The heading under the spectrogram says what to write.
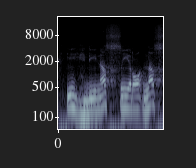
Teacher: nun di sini tipis masuk kepada huruf shad yang tebal. Jangan sampai nunnya terbawa tebal pula. Ya, jadi pentingnya memperhatikan antara huruf yang tebal dan huruf yang tipis.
